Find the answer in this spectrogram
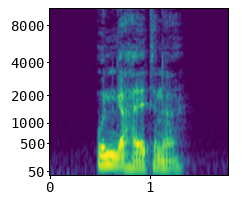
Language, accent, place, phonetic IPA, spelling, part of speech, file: German, Germany, Berlin, [ˈʊnɡəˌhaltənɐ], ungehaltener, adjective, De-ungehaltener.ogg
- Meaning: 1. comparative degree of ungehalten 2. inflection of ungehalten: strong/mixed nominative masculine singular 3. inflection of ungehalten: strong genitive/dative feminine singular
